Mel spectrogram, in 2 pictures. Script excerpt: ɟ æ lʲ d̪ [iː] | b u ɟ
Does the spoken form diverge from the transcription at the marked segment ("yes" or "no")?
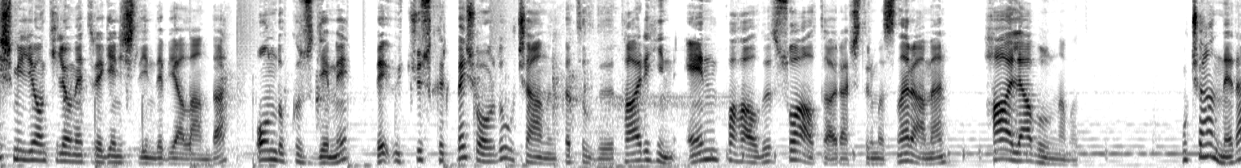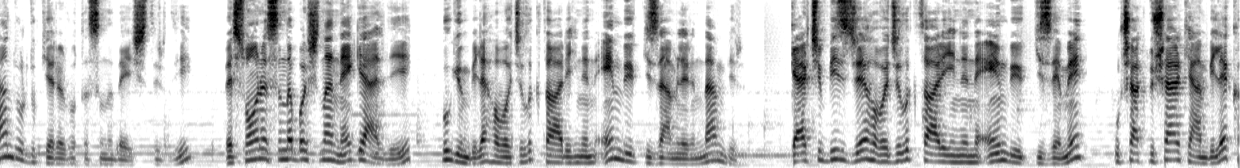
no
